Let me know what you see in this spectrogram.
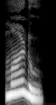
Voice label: "ಮಾಡು", Kannada

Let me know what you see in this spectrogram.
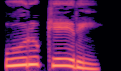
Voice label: "ಊರುಕೇರಿ", Kannada

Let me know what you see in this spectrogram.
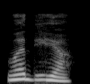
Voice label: "ವಾತ್ಯೆ", Kannada

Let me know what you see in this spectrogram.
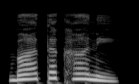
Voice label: "ಬಾತಾಖಾನಿ", kannada

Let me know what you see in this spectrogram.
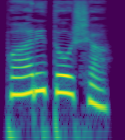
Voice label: "ಪರದೇಶಿ", Kannada

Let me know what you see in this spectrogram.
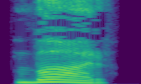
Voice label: "ಬಾರ್", Kannada

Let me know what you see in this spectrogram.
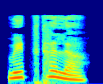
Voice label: "ವಿಟ್ಠಲ", Kannada

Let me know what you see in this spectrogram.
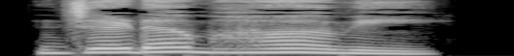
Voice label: "ಜಡೀಭಾವ", Kannada

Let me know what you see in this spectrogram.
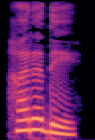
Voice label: "ಹೊರ್ತು", Kannada

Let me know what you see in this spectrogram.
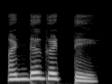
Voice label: "ಅಡ್ಡಕಟ್ಟು", Kannada

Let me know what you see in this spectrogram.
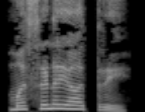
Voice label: "ಮಸಣಯಾತ್ರೆ" Kannada; masaṇa yātre; noun

